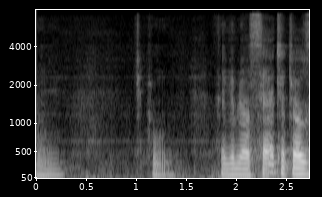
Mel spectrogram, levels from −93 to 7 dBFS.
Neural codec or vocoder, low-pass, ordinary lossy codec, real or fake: codec, 24 kHz, 1 kbps, SNAC; 7.2 kHz; none; fake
